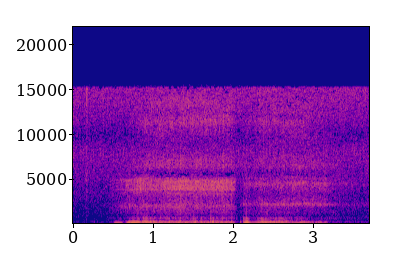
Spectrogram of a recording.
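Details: Dog named Dolly snoring while asleep: two low, rumbling, fluttering snores, each about a second and a half long; ordinary snoring.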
